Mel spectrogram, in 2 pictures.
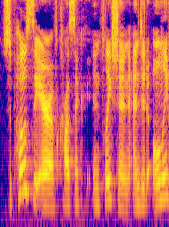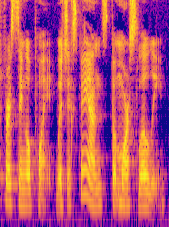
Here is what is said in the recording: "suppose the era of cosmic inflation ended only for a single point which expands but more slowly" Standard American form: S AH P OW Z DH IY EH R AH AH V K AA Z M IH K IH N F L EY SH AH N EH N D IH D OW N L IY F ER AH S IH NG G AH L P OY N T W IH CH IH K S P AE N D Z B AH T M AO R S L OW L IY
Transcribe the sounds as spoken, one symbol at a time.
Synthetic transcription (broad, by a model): S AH P OW Z DH IY EH R AH AH V K AA Z M IH K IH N F L EY SH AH N EH N D IH D OW N L IY F ER AH S IH NG G L P OY N T W IH CH IH K S P AE N D Z B AH T M AO R S L OW L IY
